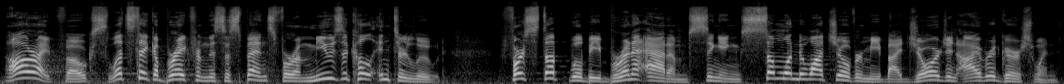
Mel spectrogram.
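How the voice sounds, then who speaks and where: A man's voice: fairly high pitch, sing-song, moderate pace, bright, forceful tone, no room sound. A man announcing as host of an old-time radio show in a scripted presenter style.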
